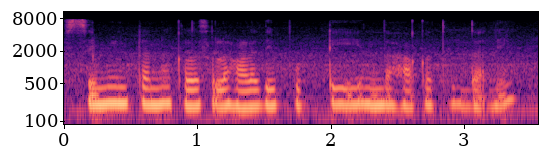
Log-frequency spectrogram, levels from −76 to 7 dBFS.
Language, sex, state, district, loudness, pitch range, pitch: Kannada, female, Karnataka, Koppal, -14 LUFS, 195-210 Hz, 200 Hz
